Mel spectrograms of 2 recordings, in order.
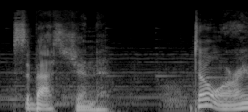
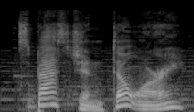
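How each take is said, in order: First: It is said in the speaker's normal voice. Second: It is said in a high put-on voice.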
